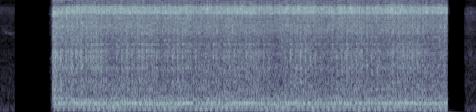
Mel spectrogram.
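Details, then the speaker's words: Old lawnmower engine after cleaning, reassembly and reconnecting the vacuum-operated governor: it started first time and runs with a steady, even drone at constant speed with no misses. It shakes slightly because a blade is missing. "So there you go, runs beautifully. That actually started first start then."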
